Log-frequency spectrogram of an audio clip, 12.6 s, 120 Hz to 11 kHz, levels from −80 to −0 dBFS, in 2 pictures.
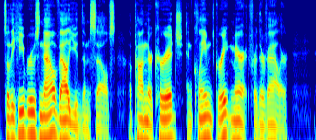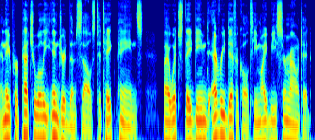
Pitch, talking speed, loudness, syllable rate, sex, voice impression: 105 Hz, 155 wpm, -20 LUFS, 5.1 syllables/s, male, masculine, adult-like, slightly bright, clear, slightly halting, slightly raspy, slightly sincere, slightly mature, friendly, unique, slightly lively, modest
